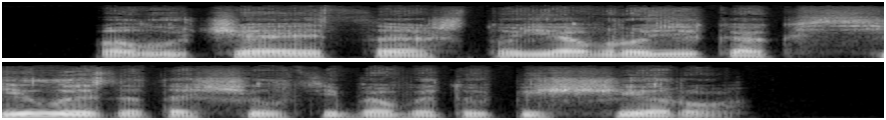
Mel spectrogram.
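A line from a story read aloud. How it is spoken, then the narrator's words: Plain. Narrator (Russian): спросил он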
